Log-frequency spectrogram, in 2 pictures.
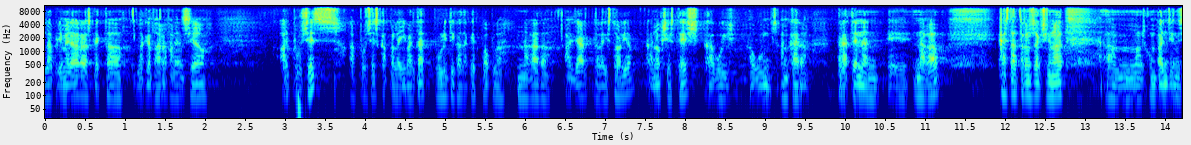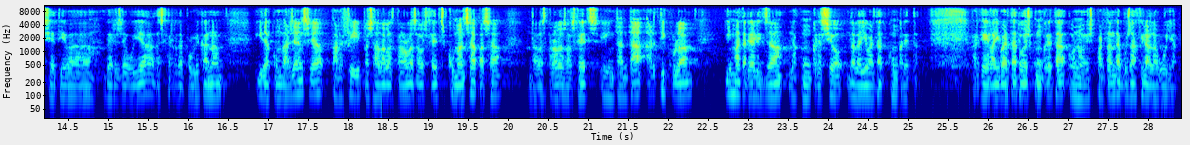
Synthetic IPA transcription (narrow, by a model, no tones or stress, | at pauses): ləpɾimeɾərəspek̚t̪ələkəfarəfəɾɛnsiə | əlˠpɾusesəlˠpɾuseskḁpələʎiβəɾt̪at̪̚pulit̪ikəðəkɛt̪̚pɔplənəɣaðəːlʎaɾk̚d̪ələist̪ɔɾiəkənoəɡ̥zist̪ɛʃkəːβujəlˠɣunzəŋkaɾə | pɾət̪ɛnd̪ənɛːəɣa | kast̪at̪ːɾənzəksiunat̪əməlˠskumpaɲzd̪inisiət̪iβ̞əβeɾʒəɣujaðəskɛrərəpuβlikanə | iðəkumbəɾʒɛnsiəpəɾfipasaðələspəɾawləzəlˠsfet͡skumənsaːpəsa | d̪ələspəɾawləzəlˠsfet͡siːnt̪ənt̪aʔəɾt̪ikula | imət̪əɾiəlid͡zaləkuŋkɾəsioðələʎiβ̞əɾt̪at̪kuŋkɾet̪ə̥pəɾkɛləʎiβəɾt̪at̪oeskuŋkɾet̪əʔonoespəɾt̪and̪əpuzafilaləɣuʎa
